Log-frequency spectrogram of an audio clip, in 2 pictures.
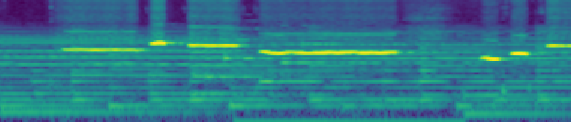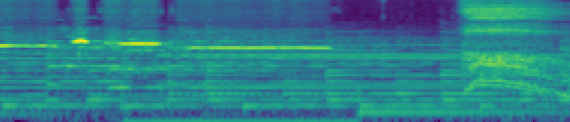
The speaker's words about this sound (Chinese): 春天来了，马可听到一只小小鸟的歌声。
